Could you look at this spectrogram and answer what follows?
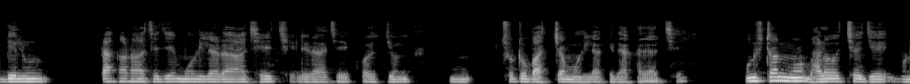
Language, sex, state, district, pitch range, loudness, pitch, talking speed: Bengali, male, West Bengal, Dakshin Dinajpur, 120-135 Hz, -21 LUFS, 125 Hz, 125 wpm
